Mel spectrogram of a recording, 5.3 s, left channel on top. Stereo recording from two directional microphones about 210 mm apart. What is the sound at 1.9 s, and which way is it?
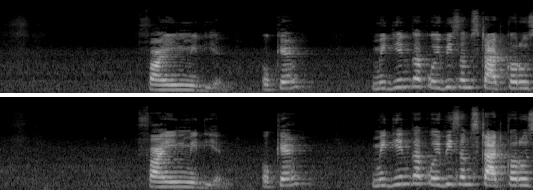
A woman's voice, 20° right (ahead or behind).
